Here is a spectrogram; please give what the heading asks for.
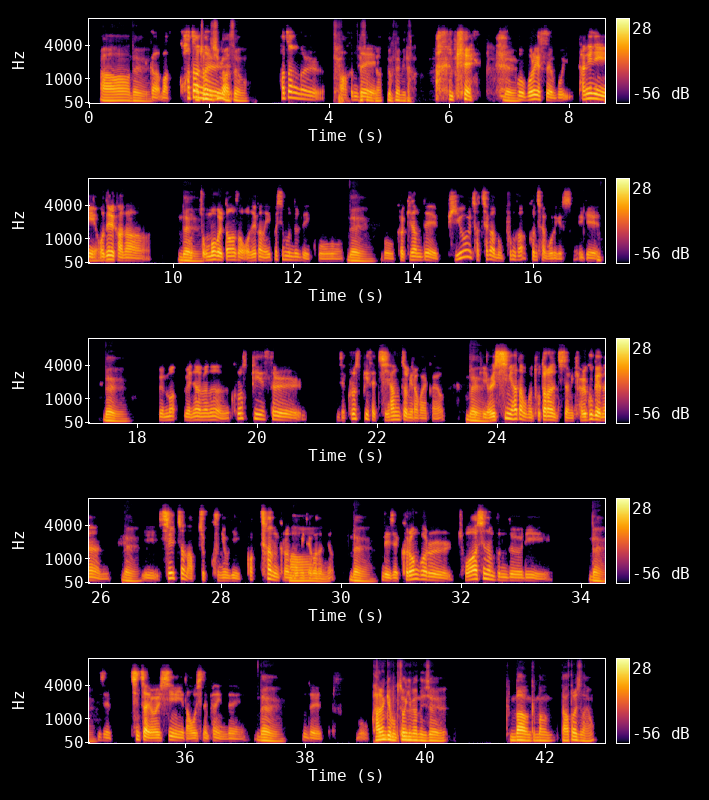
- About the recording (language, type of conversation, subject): Korean, unstructured, 운동을 하면서 자신감이 생겼던 경험이 있나요?
- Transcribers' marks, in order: other background noise; laughing while speaking: "아 근데"; laugh; laughing while speaking: "농담입니다"; tapping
